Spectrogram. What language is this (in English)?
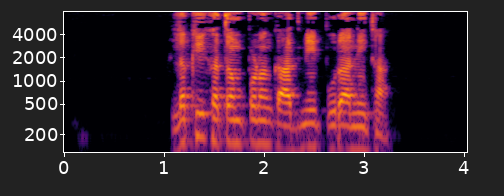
Gujari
